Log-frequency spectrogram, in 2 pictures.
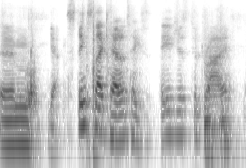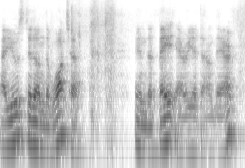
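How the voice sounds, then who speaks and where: Here a man with a German accent talks at a medium pitch. His intonation is lively and his pace fairly slow. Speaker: tabletop terrain crafter, streamer. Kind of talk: live stream tutorial. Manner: casual, halting.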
